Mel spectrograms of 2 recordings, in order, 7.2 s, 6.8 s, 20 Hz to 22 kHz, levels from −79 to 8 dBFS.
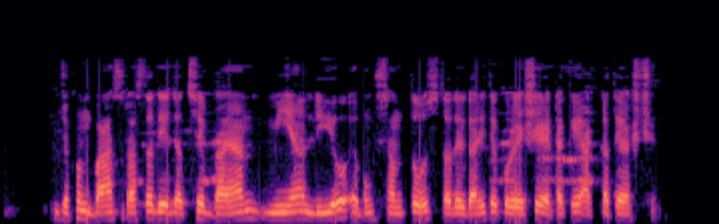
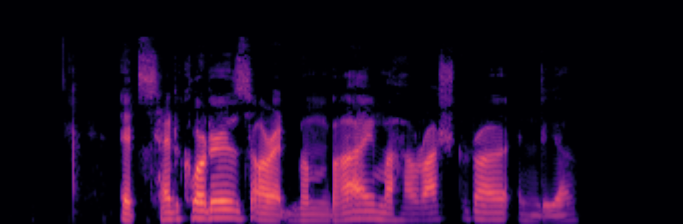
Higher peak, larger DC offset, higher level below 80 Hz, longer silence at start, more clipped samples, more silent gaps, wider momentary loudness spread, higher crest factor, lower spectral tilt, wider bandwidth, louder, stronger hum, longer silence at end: about the same, -2 dBFS vs -2 dBFS; neither; first, -52 dBFS vs -68 dBFS; second, 0.55 s vs 1.2 s; neither; neither; second, 6 LU vs 21 LU; second, 14 dB vs 22 dB; about the same, -4.5 dB/octave vs -5 dB/octave; second, 8 kHz vs 11.5 kHz; first, -17 LUFS vs -23 LUFS; neither; second, 0.65 s vs 1.15 s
